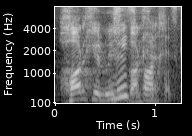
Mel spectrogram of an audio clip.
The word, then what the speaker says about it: Jorge Luis Borges: Wie spricht man Jorge Luis Borges aus? Genauso, wie Sie gesagt haben. Jorge Luis Borges.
